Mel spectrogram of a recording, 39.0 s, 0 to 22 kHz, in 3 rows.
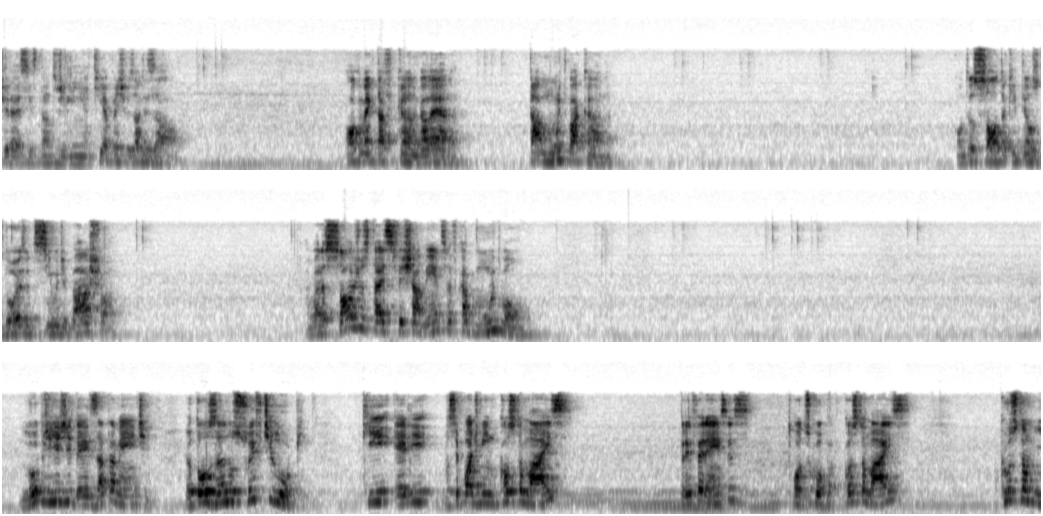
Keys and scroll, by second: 0.2 F3, 0.6 F3, 0.6 F4, 14.2 ctrl+alt+q, 20.4 alt+q, 24.5 F3.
